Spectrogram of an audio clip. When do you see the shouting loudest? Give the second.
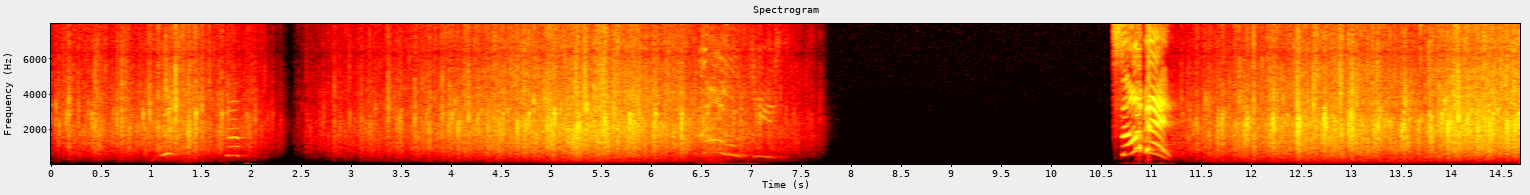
11 s.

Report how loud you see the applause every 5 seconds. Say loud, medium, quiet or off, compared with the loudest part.
medium, loud, loud.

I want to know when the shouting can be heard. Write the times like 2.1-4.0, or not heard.
1.1-2.0, 6.4-7.4, 10.6-11.2.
